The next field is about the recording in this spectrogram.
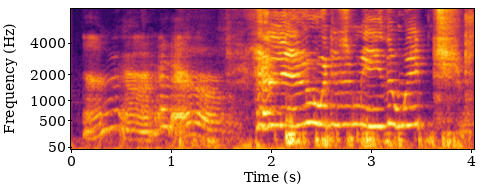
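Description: Someone speaks in a put-on character voice over loud background noise.

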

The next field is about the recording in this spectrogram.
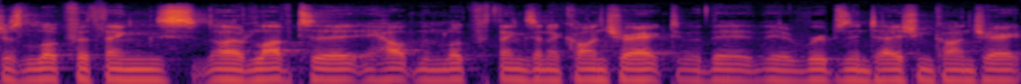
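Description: A man with a New Zealand accent speaks at a moderate pace in a very deep, low voice and a flat monotone, on a very clean recording with a silent background. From New Zealand, Wanganui. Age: 20s. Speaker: sports agent. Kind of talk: casual interview.

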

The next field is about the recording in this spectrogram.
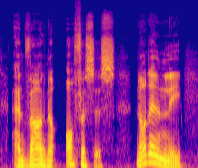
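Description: A medium-pitched man with a southern English accent, on a very clean recording with a silent background. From southern England (Kingston upon Thames). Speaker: opera company general director. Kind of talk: interview monologue. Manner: hesitant, with fillers and repetitions.

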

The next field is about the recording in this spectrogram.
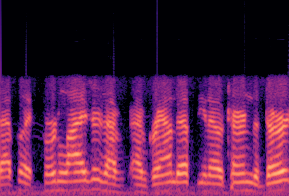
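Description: The man has a plain, everyday voice. His pitch sits fairly high, and his pace is moderate. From Texas (Corpus Christi). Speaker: caller. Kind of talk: call-in question. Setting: phone call.

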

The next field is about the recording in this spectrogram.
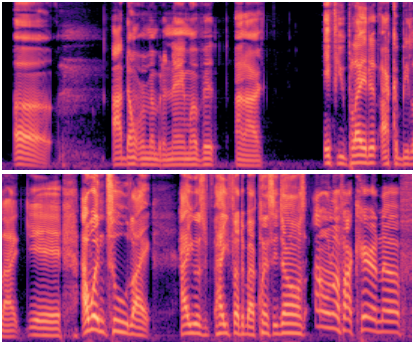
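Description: On a very clean recording with a silent background, a man talks with very wide pitch swings and long, frequent pauses. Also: medium pitch for a man, moderate pace, dry, close sound with no echo. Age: 20s. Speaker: podcast co-host. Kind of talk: casual chat.

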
